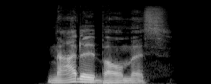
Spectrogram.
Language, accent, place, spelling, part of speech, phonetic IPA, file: German, Germany, Berlin, Nadelbaumes, noun, [ˈnaːdl̩ˌbaʊ̯məs], De-Nadelbaumes.ogg
- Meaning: genitive singular of Nadelbaum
